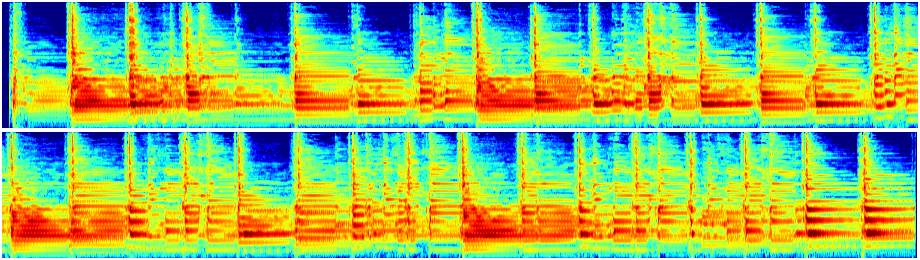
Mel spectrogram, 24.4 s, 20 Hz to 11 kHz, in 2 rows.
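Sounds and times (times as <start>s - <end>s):
shamisen: 0.1s - 24.4s.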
